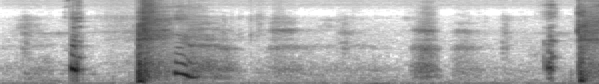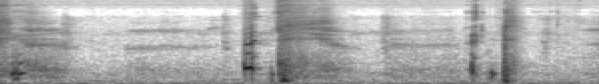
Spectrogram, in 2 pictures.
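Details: Person during an allergy attack, unusually intense with tornado-like nasal irritation: a rapid run of about five sharp sneezes with quick catch breaths between them; allergic sneezing fit.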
